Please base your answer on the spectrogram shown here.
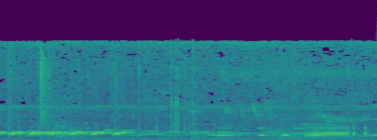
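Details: Local zebra doves calling together as a lure for other doves: a short series of clipped, evenly spaced coo notes, then softer scattered notes and a faint trill.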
